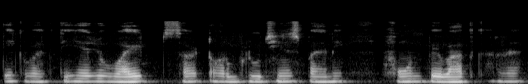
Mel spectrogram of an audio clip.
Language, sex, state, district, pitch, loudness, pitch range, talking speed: Hindi, male, Jharkhand, Deoghar, 130 Hz, -20 LUFS, 125-135 Hz, 180 wpm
